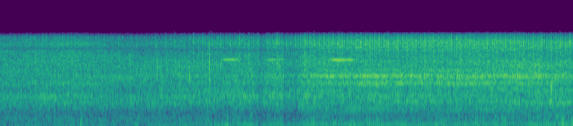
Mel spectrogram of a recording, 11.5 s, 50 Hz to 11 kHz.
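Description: Classic 124 saloon car's engine running at low revs as the car rolls slowly up and comes to a stop, idling close by; the engine gets louder about six seconds in as the car draws near.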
